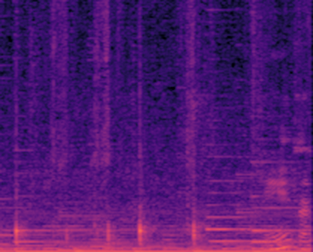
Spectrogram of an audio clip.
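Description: A knife chops raw onion into small pieces for the Gayo dish cecah reraya, striking the board in steady, evenly spaced chops close up.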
